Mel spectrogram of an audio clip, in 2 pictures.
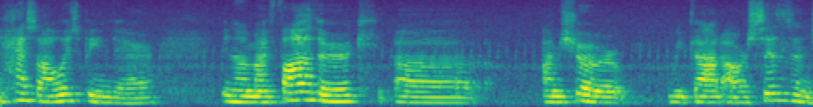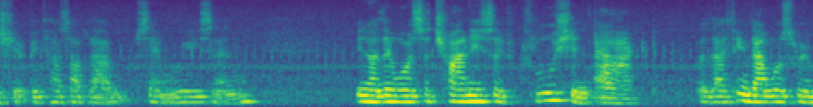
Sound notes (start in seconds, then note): none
